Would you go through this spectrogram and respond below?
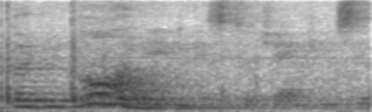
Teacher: Mr. Jenkinson, vocative, doesn't get an accent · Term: tail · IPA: ˈGood _ˋmorn_ing, ∘Mr ∘Jenkinson.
